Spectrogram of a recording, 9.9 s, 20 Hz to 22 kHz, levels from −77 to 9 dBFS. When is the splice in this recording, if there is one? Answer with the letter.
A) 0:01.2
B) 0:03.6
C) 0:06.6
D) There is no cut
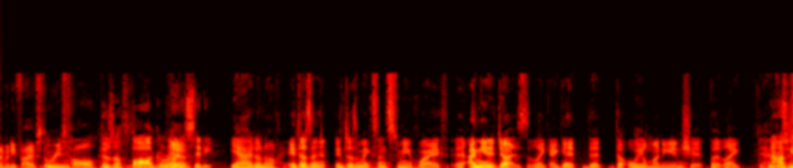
A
